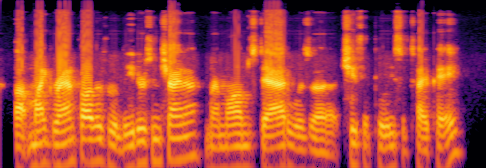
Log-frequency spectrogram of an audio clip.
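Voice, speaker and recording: Speaking at a fairly quick pace, a man shows ordinary pitch variation, the sound dry and close with no echo. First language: Mandarin Chinese. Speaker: business founder. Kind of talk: interview.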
